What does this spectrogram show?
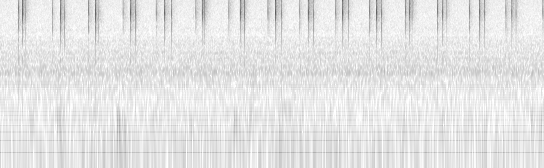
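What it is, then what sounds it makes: Clear quartz crystal. Fingernails tap on a clear quartz crystal in a quick, uneven series of short, bright ticking clicks. Each click is sharp and dies away almost at once over a faint steady hiss.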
